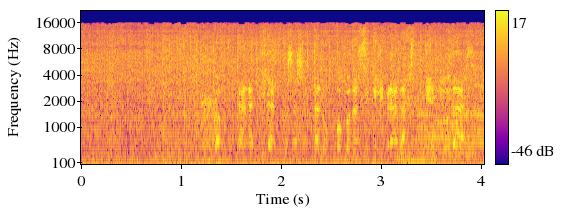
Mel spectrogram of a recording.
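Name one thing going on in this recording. Men and women scream in panic.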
